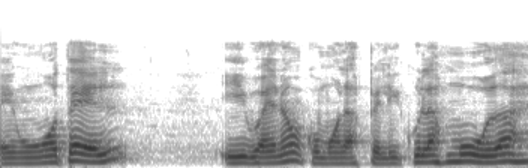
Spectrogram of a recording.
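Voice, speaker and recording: A man talks at a fairly slow pace, his pitch fairly high and his intonation fairly even. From childhood in Italy and Switzerland, Venezuelan from adolescence. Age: 60s. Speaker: film director. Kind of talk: interview. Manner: halting, many fillers and repetitions.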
